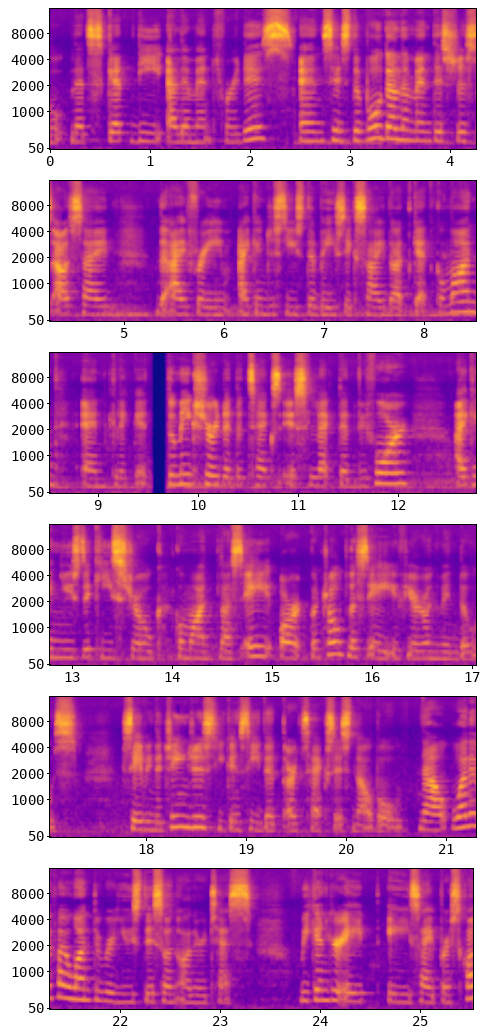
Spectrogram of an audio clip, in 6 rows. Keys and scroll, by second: 6.2 super+v, 6.8-10.5 typing, 12.7-15.7 typing, 17.3 super+s.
